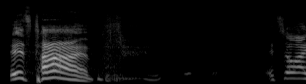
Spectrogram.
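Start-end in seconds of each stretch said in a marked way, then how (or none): 0.1-0.9 loud, higher rallying cry; loud call. Real, not acted. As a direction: punch it out to the room. Preacher urging crowd.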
